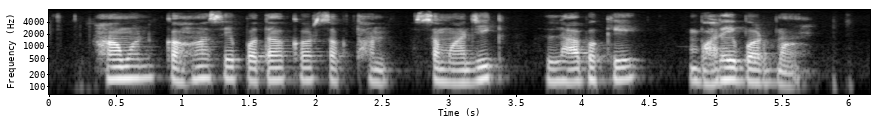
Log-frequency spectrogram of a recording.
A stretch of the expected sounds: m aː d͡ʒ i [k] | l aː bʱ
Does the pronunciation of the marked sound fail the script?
no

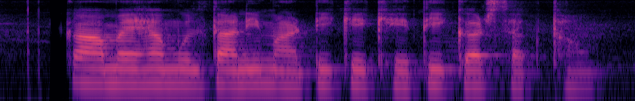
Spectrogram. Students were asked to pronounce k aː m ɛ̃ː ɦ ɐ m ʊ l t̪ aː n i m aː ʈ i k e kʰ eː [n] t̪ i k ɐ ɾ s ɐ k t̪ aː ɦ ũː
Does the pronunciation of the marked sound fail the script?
yes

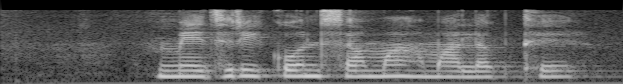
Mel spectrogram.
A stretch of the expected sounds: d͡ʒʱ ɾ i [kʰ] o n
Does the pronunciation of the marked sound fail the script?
yes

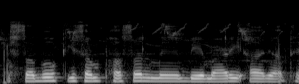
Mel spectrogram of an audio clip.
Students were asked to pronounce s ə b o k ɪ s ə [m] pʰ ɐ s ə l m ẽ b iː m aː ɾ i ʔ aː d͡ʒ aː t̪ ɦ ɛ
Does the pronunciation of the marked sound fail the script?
no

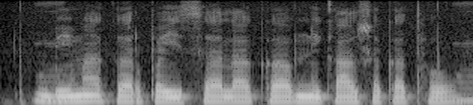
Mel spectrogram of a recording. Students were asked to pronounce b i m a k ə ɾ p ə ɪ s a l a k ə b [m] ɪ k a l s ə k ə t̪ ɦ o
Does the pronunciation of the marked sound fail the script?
yes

